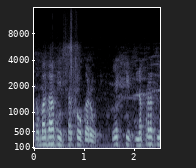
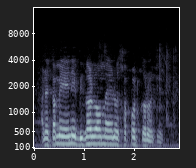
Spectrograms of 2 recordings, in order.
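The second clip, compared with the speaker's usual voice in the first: usual speaking voice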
